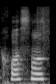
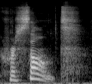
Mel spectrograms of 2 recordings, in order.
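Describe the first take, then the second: First: It is said with a careful French pronunciation. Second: It is said with an anglicized English pronunciation. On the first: Listeners will not understand it. The speaker calls it wrong. "if you say croissant too properly, they don't get it" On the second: Listeners will understand it. The speaker calls it right. "You have to say croissant"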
